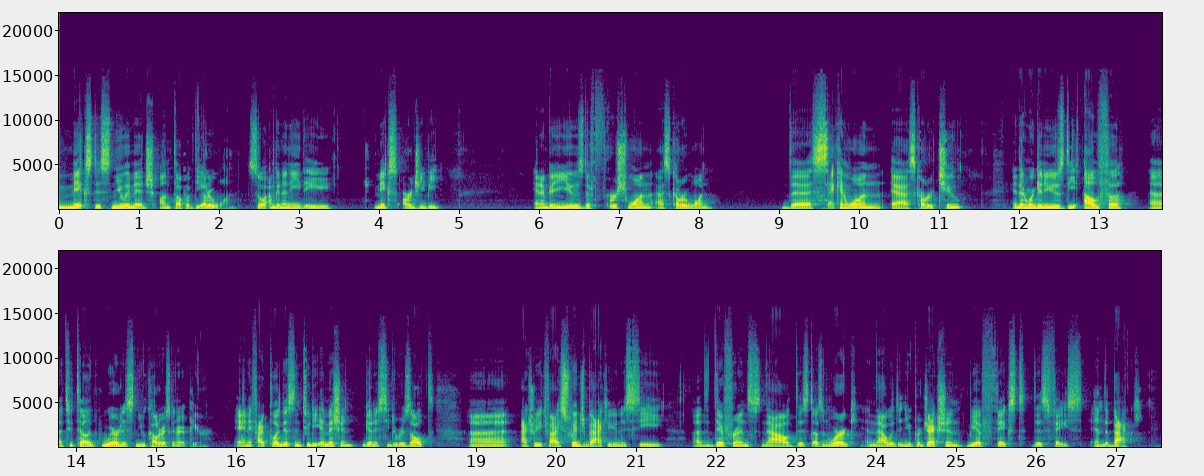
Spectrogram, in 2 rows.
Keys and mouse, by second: 0.0 Tab, 0.5 ctrl+alt+middle click, 0.8 alt+middle click, 1.3 click, 1.8 click, 2.7 shift+a, 6.6 click, 7.5-8.8 drag, 9.1 click, 9.7 ctrl+alt+middle click, 10.7-12.1 drag, 13.6-15.8 drag, 16.5-17.3 drag, 18.5 alt+shift+z, 22.3-23.1 drag, 23.8-24.4 drag, 26.2 Tab.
